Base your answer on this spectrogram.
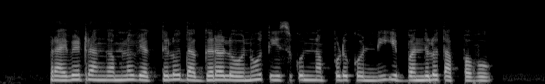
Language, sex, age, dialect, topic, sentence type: Telugu, female, 18-24, Utterandhra, banking, statement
